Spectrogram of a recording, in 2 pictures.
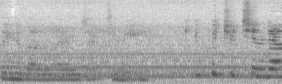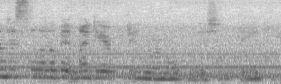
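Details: Adult woman, clinician; Normal speech.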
